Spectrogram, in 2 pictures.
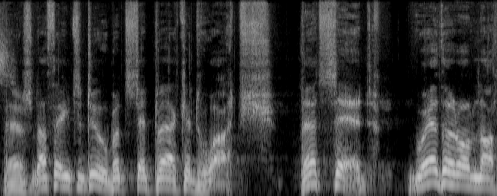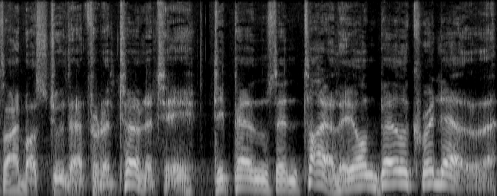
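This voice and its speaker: A man puts on a character voice with a fairly high pitch, speaking at a moderate pace. The recording is very clean, with a silent background. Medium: fan dub. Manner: grave, measured.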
